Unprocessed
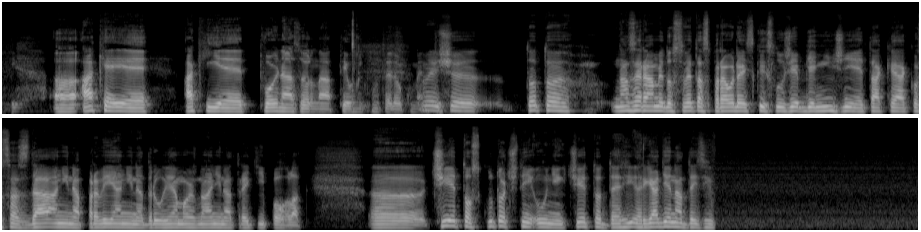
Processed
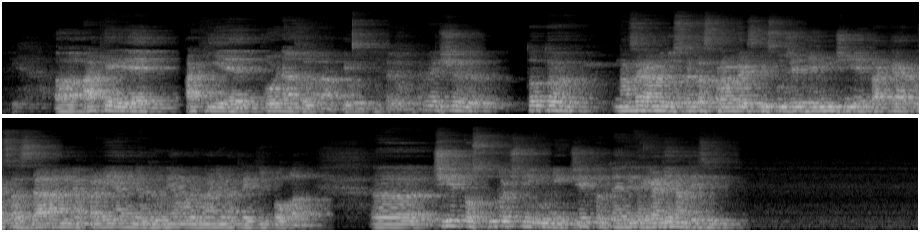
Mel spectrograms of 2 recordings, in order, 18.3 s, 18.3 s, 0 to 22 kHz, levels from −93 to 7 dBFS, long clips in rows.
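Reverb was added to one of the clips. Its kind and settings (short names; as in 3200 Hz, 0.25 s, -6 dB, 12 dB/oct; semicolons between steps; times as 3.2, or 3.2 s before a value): non-linear reverb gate 0.38 s falling, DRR -7.5 dB; gain -8 dB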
